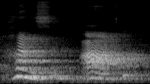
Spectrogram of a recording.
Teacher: इसका उच्चारण अनुस्वार की अपेक्षा हल्का होता है। इसका उच्चारण करते समय नाक और मुंह दोनों से हवा निकलती है। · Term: अनुनासिक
